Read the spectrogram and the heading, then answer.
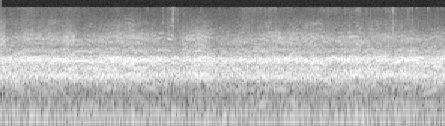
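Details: Snow geese by the thousands fly in before dawn to join others resting overnight at Bosque del Apache, San Antonio, New Mexico. The sound is an unbroken, massed clamour of honking, with faint brief clicks.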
